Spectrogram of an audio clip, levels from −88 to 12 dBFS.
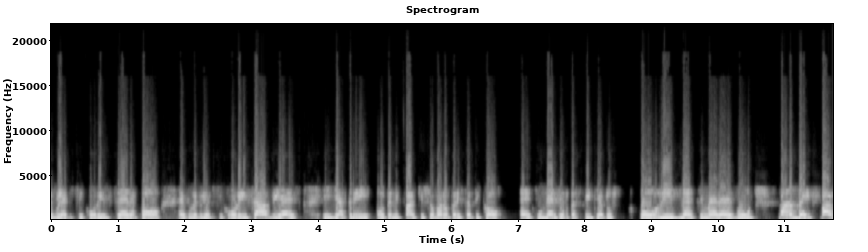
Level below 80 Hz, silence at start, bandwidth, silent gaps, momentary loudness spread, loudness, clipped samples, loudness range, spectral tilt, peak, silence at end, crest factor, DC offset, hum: -54 dBFS; 0 s; 12.5 kHz; none; 7 LU; -9 LUFS; 0.2%; 2 LU; -5.5 dB/octave; 0 dBFS; 0 s; 8 dB; under 0.1%; none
